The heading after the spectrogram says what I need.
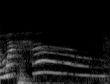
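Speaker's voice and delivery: high, squeaky whoop; a gleeful little cheer for the jump; playful high whoop; excited cheer. Pretend. Figure cheers after a jump.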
